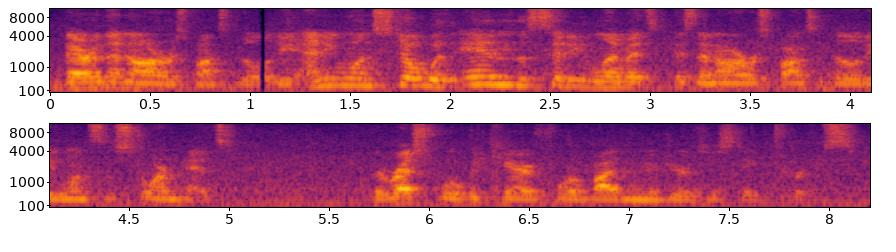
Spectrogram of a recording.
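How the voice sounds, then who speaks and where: An actor playing a stern police lieutenant who gives orders with dry sarcasm. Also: male voice, fairly high pitch, fairly quick, close to an everyday voice. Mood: firm. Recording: distant mic, noisy with rain.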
